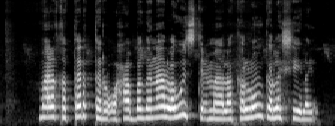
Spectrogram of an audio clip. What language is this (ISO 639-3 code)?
som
